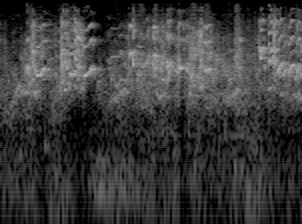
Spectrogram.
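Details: Blue-mutation pet lovebirds during morning feeding give rapid, high-pitched twittering bursts in short clusters, with a thin background hiss.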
